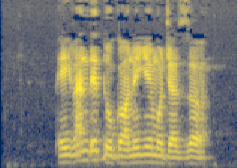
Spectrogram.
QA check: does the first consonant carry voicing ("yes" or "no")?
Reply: no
